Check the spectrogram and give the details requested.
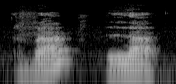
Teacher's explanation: जिह्वा आपका कहाँ स्पर्श हो रहा है जाके, इसी ऊपर मसूड़े के, इसी दंतमूल के मसूड़े में जाकर स्पर्श हो रहा है। ठीक है, तो रा और ला ऐसे दो वर्ण हैं, रा और ला ऐसे दो वर्ण हैं जिनका जो है उच्चारण स्थान क्या कहा जाएगा, दंतमूल कहा जाएगा।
